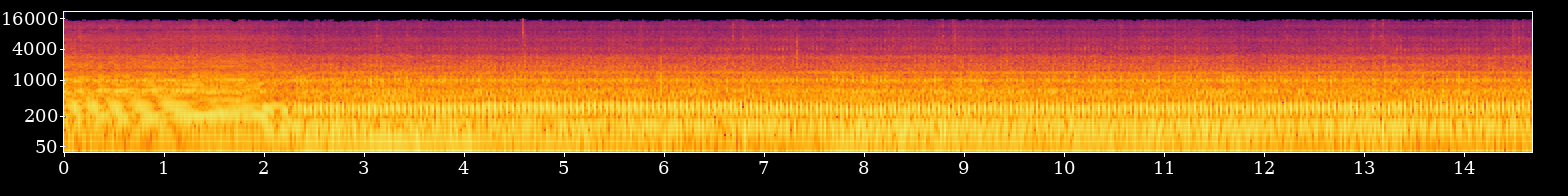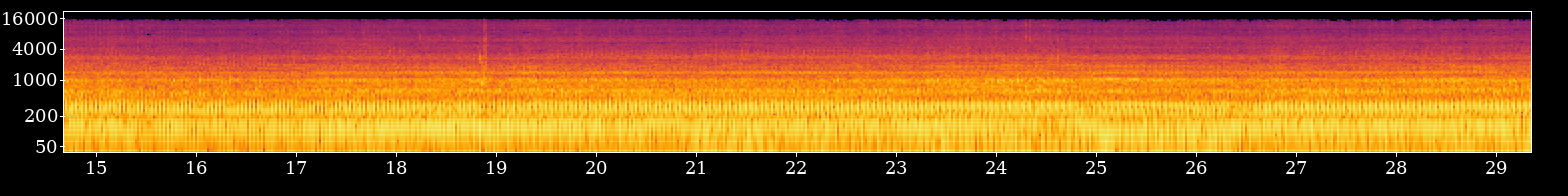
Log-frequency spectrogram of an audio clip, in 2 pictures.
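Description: Yamaha dual-sport motorcycle's single-cylinder four-stroke engine running under way, heard from the bike itself. Its pitch rises, then drops about two seconds in as it shifts up, and then runs fairly steady.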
